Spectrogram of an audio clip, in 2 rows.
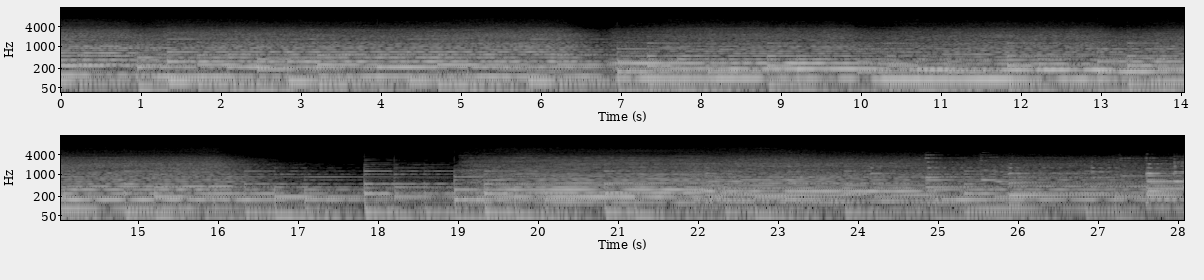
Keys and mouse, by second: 0.3 click, 0.9 click, 1.4-3.8 middle drag, 3.8-7.3 right drag, 4.0-5.3 drag, 7.3 i, 9.7 ctrl+z, 12.7 KP_7, 13.8 KP_5, 16.4 click, 17.1-18.4 right drag, 17.3-18.4 drag, 18.6 shift+s, 21.3 shift+a, 23.1 s.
